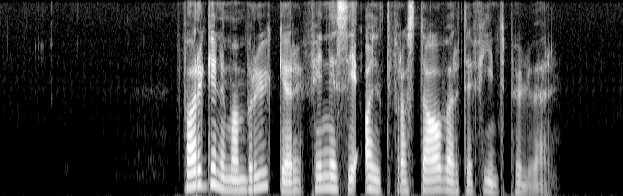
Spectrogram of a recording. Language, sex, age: Norwegian, female, 52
